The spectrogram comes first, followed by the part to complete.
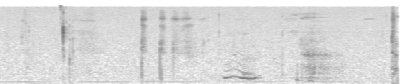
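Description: Quiet room with a low steady hum, a few faint clicks, and one brief, faint wavering pitched sound about halfway through.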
